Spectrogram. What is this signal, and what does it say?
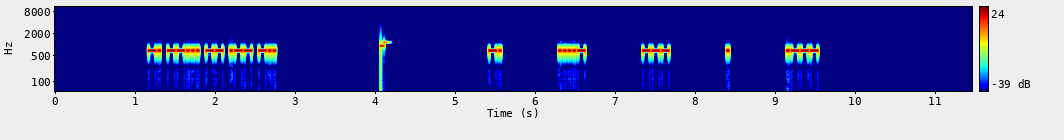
Morse code, heard as a keyed tone, about 40 wpm, spaced as for 17 wpm, 700 Hz. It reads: N7MWD N4OEJ
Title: USA Call Signs - 8x Character Spacing - 40wpm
